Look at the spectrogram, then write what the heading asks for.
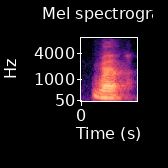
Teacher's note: அதே மாதிரி பல் இதழ் இயைய பல்லோட இந்த இதழ் ஒட்ட வகாரம் பிறக்கும். பாருங்க, வ என்றக்குள்ள பல்லோட மீட்பல்லோட உள்பல்லோடையும் அந்த ரெண்டுக்கு நடுவுல உதடு போயிட்டு வரும் வ. அப்ப பல் இதழ் இயைய வகாரம் பிறக்கும்.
